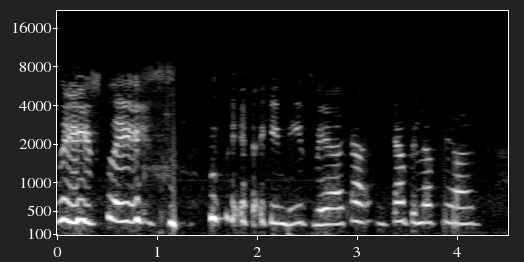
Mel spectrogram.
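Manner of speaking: put-on tearful, begging, crying voice. Retelling how Emily begged during the bunker event: imitating Emily begging and crying. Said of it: "begging and crying".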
